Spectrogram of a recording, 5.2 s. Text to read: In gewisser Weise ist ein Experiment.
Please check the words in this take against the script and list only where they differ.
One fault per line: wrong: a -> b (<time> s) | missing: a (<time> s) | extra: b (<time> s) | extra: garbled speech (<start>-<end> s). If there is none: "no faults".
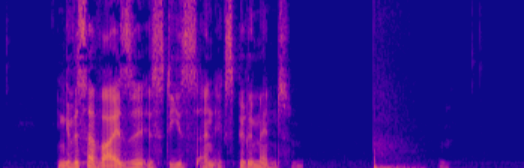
extra: dies (1.7 s)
